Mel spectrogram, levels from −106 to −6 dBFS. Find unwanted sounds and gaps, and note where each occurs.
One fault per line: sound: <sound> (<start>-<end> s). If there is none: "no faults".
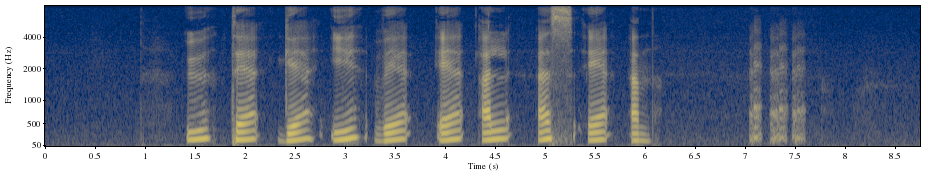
sound: laugh (7.1-7.6 s)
